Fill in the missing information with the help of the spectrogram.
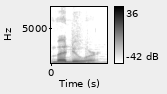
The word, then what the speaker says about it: Manu: manure, okay? – But you can also say it like Manu is also emphasis on the U.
